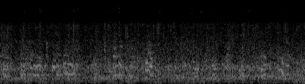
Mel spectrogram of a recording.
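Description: Caged layer hens that are moulting cluck softly and continuously, a faint, diffuse murmur of many birds.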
